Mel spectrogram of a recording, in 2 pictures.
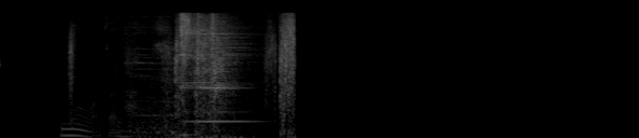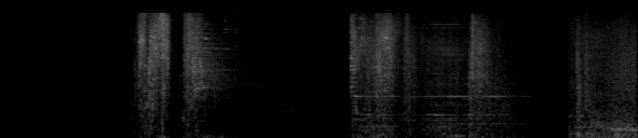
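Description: Fighting game characters' spell blasts and hits sound in quick bursts.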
